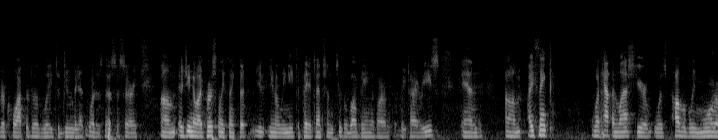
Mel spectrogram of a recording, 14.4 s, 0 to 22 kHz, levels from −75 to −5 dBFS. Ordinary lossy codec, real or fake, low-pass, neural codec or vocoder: Opus, 24 kbps; fake; 7.2 kHz; codec, 32 kHz, 1.9 kbps, SNAC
